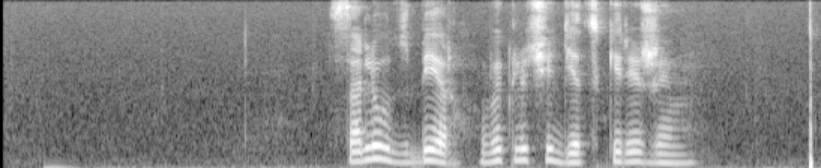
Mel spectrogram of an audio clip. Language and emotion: Russian, neutral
